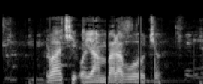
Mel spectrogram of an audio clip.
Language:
Ganda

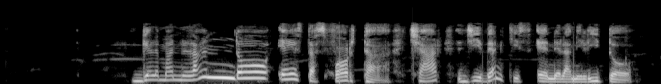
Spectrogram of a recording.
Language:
Esperanto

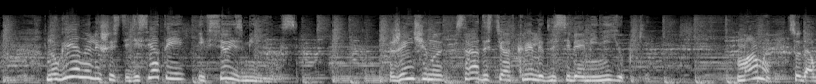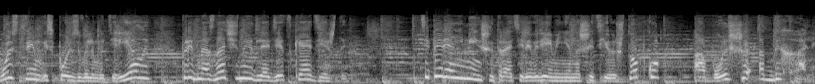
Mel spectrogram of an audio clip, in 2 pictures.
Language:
Russian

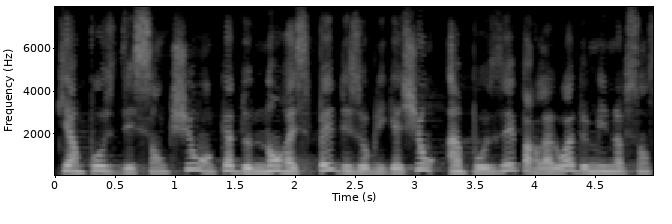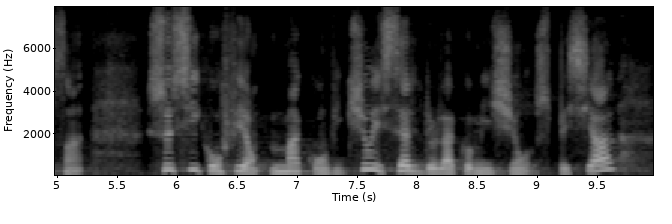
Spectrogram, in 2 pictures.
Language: French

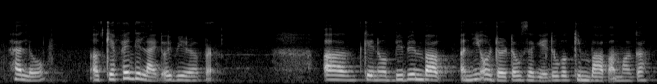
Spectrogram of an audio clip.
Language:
Manipuri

